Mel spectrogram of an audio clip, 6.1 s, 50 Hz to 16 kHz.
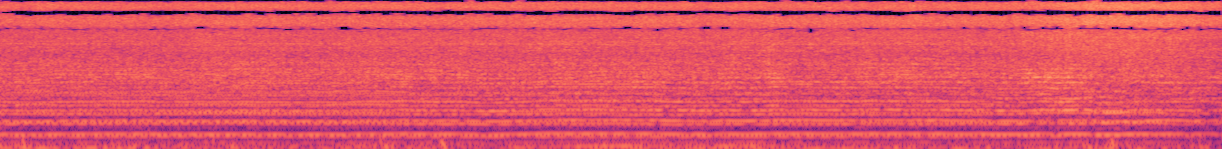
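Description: DJI Mini 2 drone hovering close by, its four small propellers giving a steady high-pitched buzz, with a small shift in pitch partway through as it holds position.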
